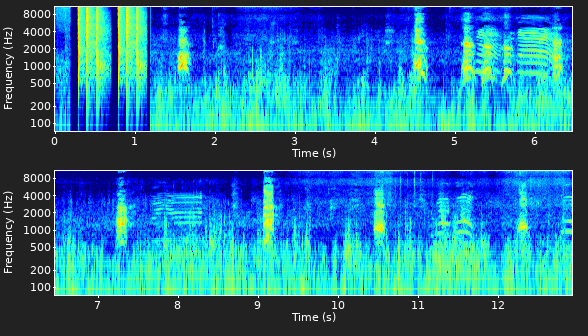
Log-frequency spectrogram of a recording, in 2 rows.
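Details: Pet dog Sugar on a windy walk, let off the leash at Songdo Moonlight Festival Park, Incheon, South Korea, 21 March 2021: a quick burst of sharp barks opens, then scattered high whining yips among human voices and gusting wind.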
